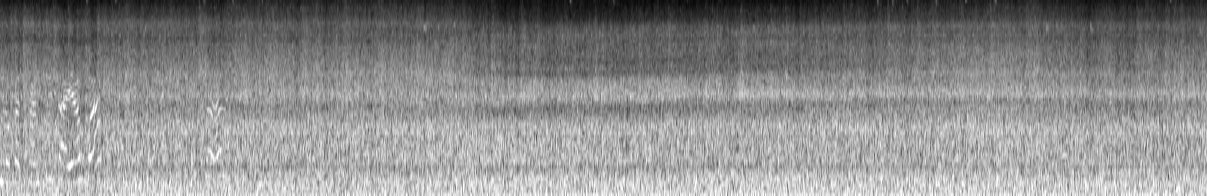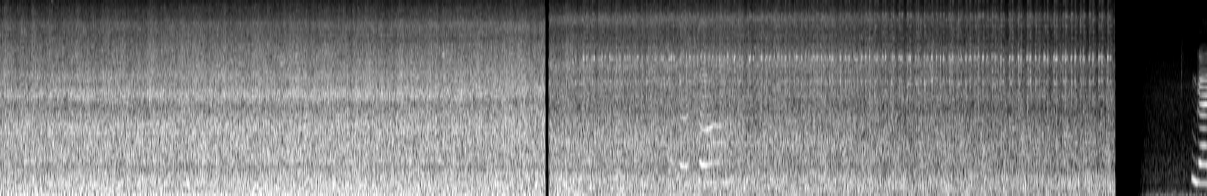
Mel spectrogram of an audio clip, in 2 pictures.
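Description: Motorised paddy thresher running at full speed as bundles of harvested rice are fed into its drum: a loud, steady machine din with a low hum. About two-thirds of the way through it becomes somewhat quieter, and it cuts off suddenly just before the end.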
